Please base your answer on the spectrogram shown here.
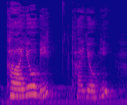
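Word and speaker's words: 火曜日: Then we have Tuesday, 火曜日.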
